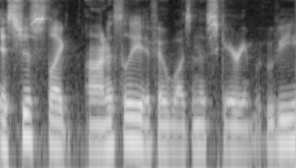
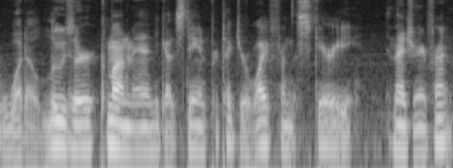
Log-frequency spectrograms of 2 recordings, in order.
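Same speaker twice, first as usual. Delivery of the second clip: ordinary delivery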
